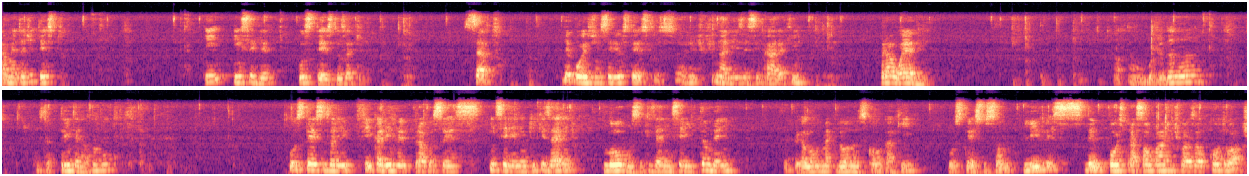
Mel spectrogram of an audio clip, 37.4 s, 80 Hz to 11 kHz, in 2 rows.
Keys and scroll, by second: 3.8 Caps_Lock, 5.6-6.4 typing, 7.7 ctrl+a, 8.2 Caps_Lock, 9.3-10.7 typing, 11.3 Caps_Lock, 12.2 shift+r, 13.3 shift+4, 13.6 space, 14.8-16.5 typing, 18.6 ctrl+t, 20.6 Return, 21.0 v, 22.1 t, 34.3 ctrl+s, 36.0 ctrl+alt+shift+s.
